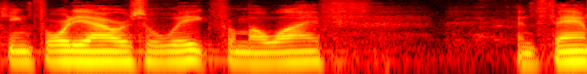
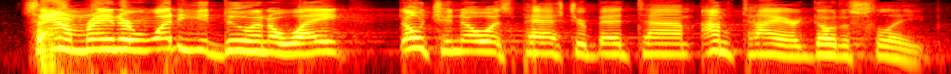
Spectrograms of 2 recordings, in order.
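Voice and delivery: furious shout, much higher and louder, easing by the end; yelling at him; 10 semitones higher, 13 dB louder than usual. Retold or imitated. Tired father yells at his son for staying up, furious shouting. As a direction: blast it at the boy, then let it run down. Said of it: "I began to yell at him".

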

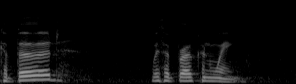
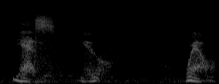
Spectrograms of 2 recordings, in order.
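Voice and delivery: whisper; 2 semitones lower, 15 dB quieter, slower than usual. Real, not acted. Quiet assurance to congregation.

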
